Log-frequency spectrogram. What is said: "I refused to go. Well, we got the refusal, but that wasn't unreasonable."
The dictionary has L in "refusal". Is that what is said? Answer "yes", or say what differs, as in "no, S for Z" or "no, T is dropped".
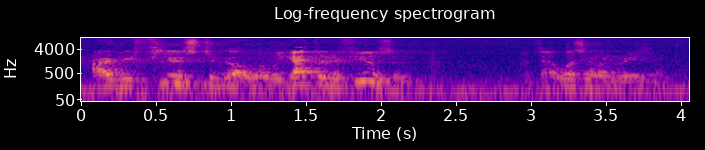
no, N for L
